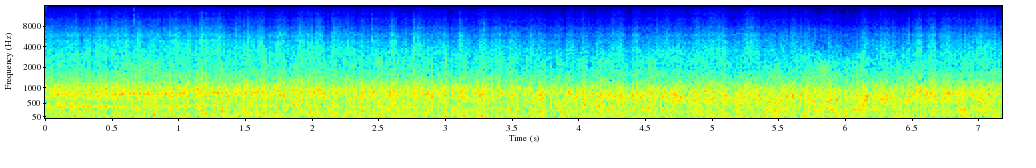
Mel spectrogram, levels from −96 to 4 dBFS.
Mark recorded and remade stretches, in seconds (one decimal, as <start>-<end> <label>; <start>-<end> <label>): 0.0-7.2 recorded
